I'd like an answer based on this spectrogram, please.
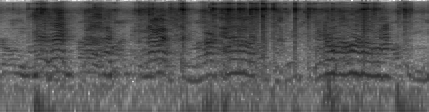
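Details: Miniature Pinschers and a Jack Russell Terrier playing wildly together, giving whiny, rapidly wavering yips and moans that rise and fall in quick bursts, with a steady high hiss in the background.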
